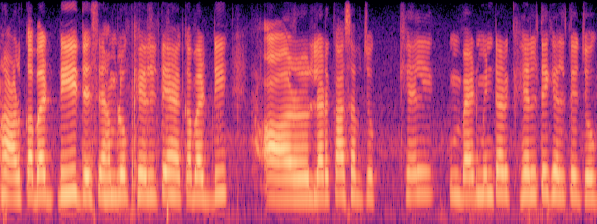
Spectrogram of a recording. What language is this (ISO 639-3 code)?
urd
